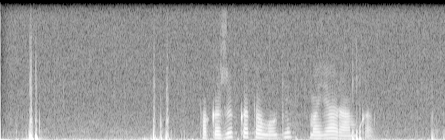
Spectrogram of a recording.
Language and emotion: Russian, neutral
